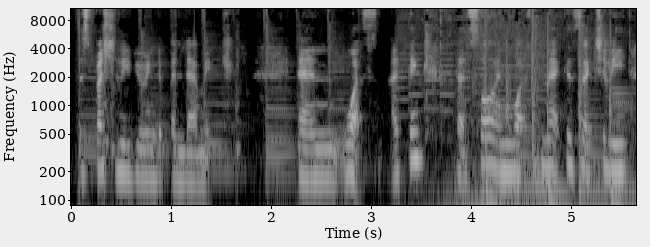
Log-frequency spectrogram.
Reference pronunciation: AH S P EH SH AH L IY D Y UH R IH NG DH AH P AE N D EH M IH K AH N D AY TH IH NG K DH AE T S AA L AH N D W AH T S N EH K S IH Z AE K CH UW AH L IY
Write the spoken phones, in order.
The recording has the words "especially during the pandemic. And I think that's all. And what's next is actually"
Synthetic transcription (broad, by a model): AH S P EH SH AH L IY D Y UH R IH NG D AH P AE N D EH M IH K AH N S AY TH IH NG K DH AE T S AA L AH N W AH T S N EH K IH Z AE K CH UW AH L IY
